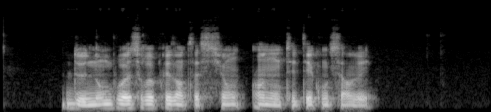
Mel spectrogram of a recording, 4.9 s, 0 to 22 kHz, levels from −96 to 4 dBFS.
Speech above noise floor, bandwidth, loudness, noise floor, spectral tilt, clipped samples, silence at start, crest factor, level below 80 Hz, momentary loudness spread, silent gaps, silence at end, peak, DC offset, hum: 57 dB; 7.8 kHz; -20 LUFS; -76 dBFS; -7 dB/octave; under 0.1%; 0.6 s; 18 dB; -68 dBFS; 8 LU; none; 1.2 s; -2 dBFS; under 0.1%; none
